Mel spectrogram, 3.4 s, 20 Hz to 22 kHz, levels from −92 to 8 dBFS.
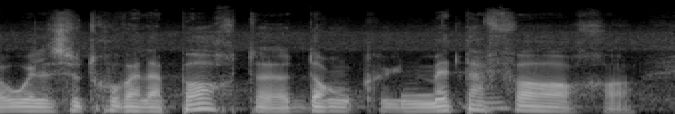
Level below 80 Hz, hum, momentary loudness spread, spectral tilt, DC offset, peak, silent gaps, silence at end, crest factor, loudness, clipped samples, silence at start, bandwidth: -60 dBFS; none; 5 LU; -5.5 dB/octave; under 0.1%; -10 dBFS; none; 0 s; 20 dB; -29 LUFS; under 0.1%; 0 s; 16.5 kHz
